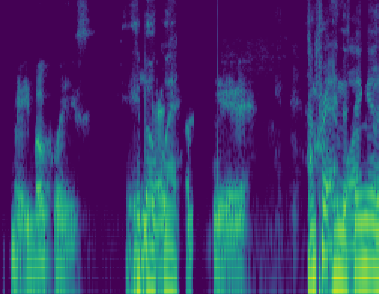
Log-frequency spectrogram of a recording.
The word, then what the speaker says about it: Igbokwe: Igbokwe.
